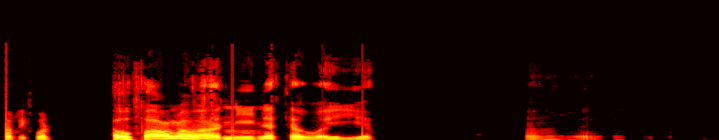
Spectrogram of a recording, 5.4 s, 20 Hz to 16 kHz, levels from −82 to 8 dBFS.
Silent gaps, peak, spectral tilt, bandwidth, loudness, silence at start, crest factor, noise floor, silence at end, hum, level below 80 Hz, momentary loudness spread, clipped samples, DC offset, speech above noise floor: 0.55-0.67 s, 3.06-3.21 s, 3.34-3.38 s, 3.65-3.70 s, 3.79-3.87 s; 0 dBFS; -6 dB/octave; 9.6 kHz; -15 LUFS; 0.05 s; 16 dB; -83 dBFS; 1.25 s; none; -54 dBFS; 24 LU; under 0.1%; under 0.1%; 68 dB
